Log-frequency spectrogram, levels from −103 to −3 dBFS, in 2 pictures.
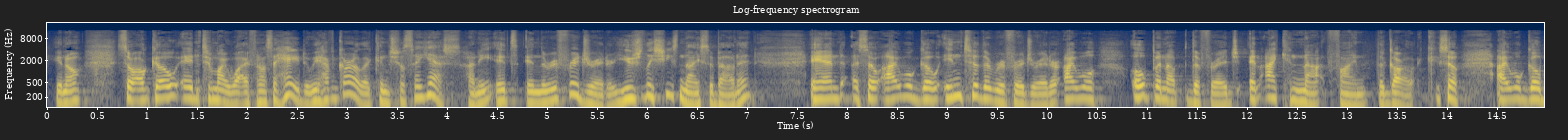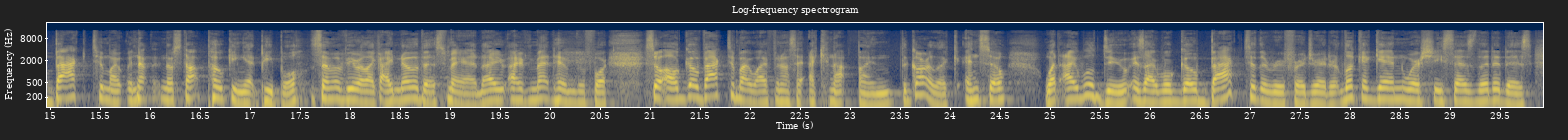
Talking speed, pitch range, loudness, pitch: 230 wpm, 145-185 Hz, -21 LUFS, 160 Hz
